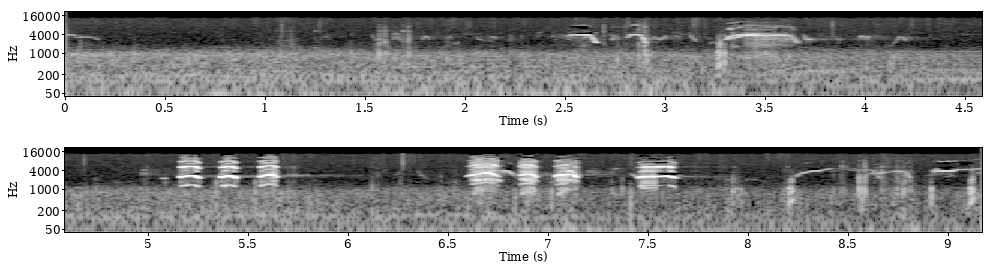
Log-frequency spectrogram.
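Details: Female osprey calling for the male to bring food to a nest with two chicks in Estonia on an evening. After quiet whistled slurs, she gives two clusters of loud, ringing, repeated notes about a second apart, over low hum.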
